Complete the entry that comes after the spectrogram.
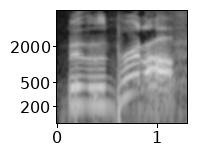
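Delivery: high, drawn-out mock wail. Real, not acted. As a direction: wail the word brutal, slowly.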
